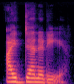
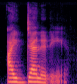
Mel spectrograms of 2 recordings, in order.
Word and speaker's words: identity: Identity, 4 syllables, stress on the second syllable. Identity.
